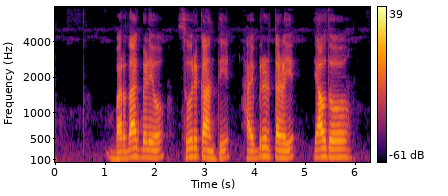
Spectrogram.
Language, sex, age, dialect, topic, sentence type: Kannada, male, 46-50, Dharwad Kannada, agriculture, question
